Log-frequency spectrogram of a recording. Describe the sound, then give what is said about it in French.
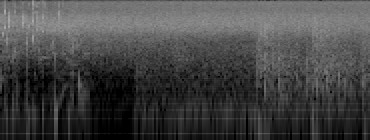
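A fireworks display fired from the Maharaja Limousine's villa crackles and sizzles in a dense, continuous spray of small pops, with a few sharper bursts standing out; the sound is moderately loud and slightly distant. “On voit au loin, tiré depuis la villa du Maharaja Limousine, un feu d'artifice.”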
